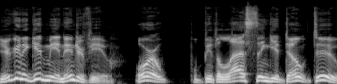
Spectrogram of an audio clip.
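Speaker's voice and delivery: acted menacing, mock-intimidating tone. Describing getting close to a guy to demand an interview, mock-intimidating. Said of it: "And I'm going to intimidate him".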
